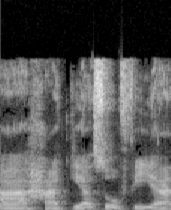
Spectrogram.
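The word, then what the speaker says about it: Hagia Sophia: คะ หรือ ว่า บาง คน ออก เสียง ว่า ฮา เกีย โซเฟีย นะ คะ เป็น 1 ใน 7 สิ่ง มหัศจรรย์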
